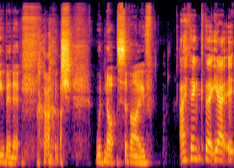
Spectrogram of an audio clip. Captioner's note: chuckles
